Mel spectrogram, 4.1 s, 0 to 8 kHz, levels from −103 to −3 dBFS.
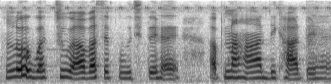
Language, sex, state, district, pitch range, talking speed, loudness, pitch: Hindi, female, Madhya Pradesh, Umaria, 200-225 Hz, 130 wpm, -18 LUFS, 215 Hz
